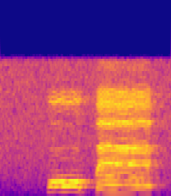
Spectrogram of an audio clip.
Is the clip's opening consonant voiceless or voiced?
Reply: voiceless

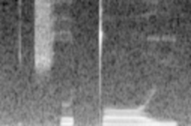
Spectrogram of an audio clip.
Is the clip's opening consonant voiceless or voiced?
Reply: voiceless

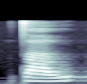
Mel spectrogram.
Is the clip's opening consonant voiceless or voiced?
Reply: voiceless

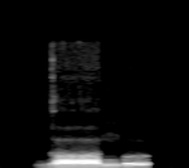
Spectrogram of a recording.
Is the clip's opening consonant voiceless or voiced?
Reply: voiced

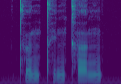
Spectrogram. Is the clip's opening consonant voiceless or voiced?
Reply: voiceless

